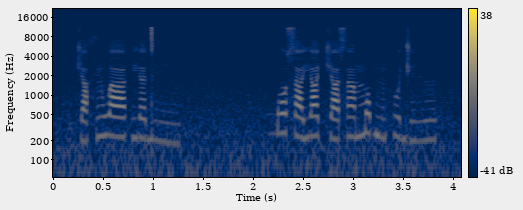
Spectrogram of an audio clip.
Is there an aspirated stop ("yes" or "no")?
no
